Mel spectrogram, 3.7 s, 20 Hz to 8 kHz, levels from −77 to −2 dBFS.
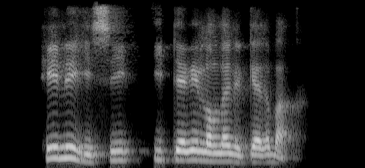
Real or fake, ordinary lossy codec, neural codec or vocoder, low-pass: fake; Opus, 24 kbps; codec, 24 kHz, 0.9 kbps, WavTokenizer, large speech release; 7.2 kHz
